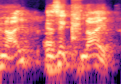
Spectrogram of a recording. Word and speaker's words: Kneip: my lab um yeah you have been pronouncing my name correctly it might even have been one of the the best pronunciations you produced for all the names you mentioned today is it knife okay thank you I'm from I'm from Luxembourg so it's a it's a German last name yeah I will present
